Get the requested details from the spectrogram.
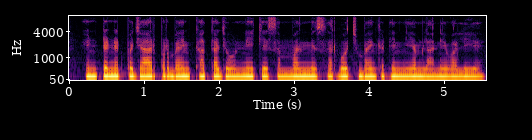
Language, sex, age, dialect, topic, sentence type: Hindi, male, 25-30, Awadhi Bundeli, banking, statement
